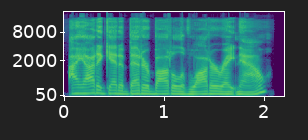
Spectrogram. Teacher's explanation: Instead of annunciating water with a sharp crisp T, Americans typically vocalize something that sounds remarkably closer to a quick soft, D-sound. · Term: flapped T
